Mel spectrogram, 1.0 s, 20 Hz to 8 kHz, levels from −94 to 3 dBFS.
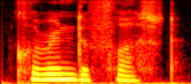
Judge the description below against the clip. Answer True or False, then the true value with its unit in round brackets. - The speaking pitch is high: False (180 Hz)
